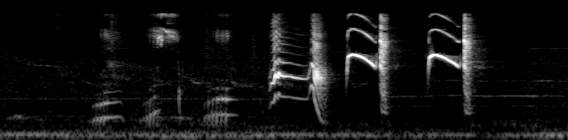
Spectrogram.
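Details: Pied myna giving soft gurgling notes followed by a loud harsh squawk and two sharp, high whistled calls that slur downward.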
